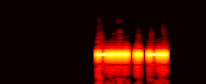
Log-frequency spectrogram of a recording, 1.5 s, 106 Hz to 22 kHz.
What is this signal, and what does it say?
Morse code, heard as a keyed tone, about 53 wpm, 700 Hz. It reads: BEN
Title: USA Common Names - Max 3 Letters - 50wpm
